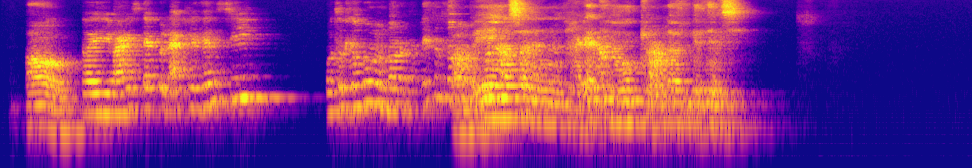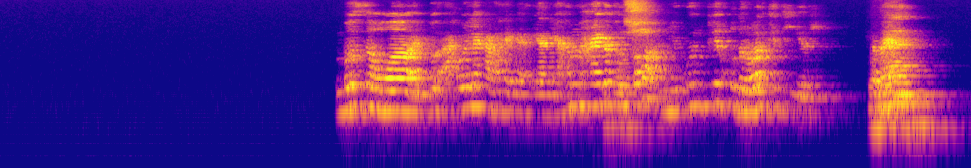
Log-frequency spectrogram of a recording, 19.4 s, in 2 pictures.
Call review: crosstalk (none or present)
present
